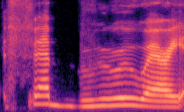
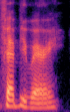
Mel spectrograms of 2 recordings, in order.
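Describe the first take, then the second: First: The second syllable is slow and drawn out. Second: The second syllable is quick and reduced. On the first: "I would slow down on that second syllable" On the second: "So I just say February"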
